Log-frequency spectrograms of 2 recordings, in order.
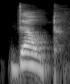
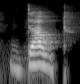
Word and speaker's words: doubt: Doubt. Doubt. तो यहाँ पर जो हमारा silent word है that is B.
